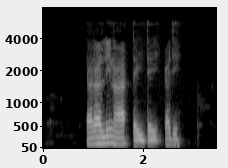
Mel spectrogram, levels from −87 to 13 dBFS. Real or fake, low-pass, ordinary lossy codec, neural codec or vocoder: fake; 7.2 kHz; MP3, 24 kbps; codec, 16 kHz in and 24 kHz out, 1 kbps, XY-Tokenizer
